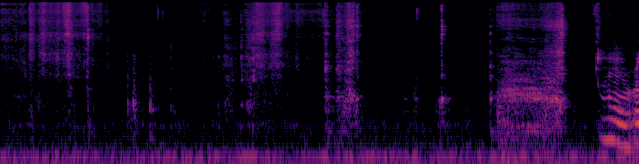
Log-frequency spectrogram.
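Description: Palette knife or scraper rasping orange paint off a canvas, a steady dry scraping texture running under a low background hum, with a louder burst of rubbing near the end.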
